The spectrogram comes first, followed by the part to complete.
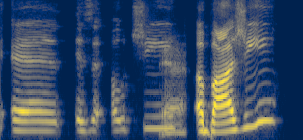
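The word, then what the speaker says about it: Agbaji: Okay, so we received Kelly Olynyk and is it Ochi Yeah, Abaji? it's Ochai Abaje. The G is silent.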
